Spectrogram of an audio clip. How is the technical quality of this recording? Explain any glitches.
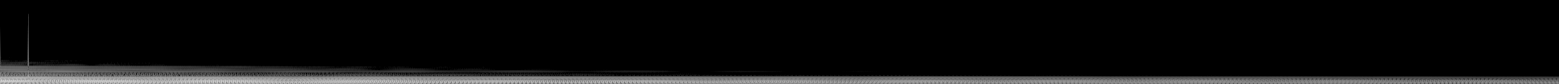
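Nothing here needs explaining, since the recording runs without a single glitch or interruption anywhere along the way.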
